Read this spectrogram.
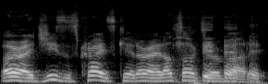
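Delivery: loud, fed-up priest caving in; weary priest giving up; exasperated priest. Retold or imitated. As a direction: throw up your hands and give in. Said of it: "High Sparrow's like".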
